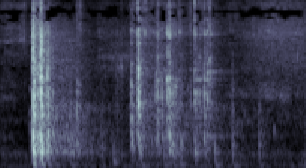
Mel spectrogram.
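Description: Wooden tree-slice blocks clacking against each other and the plastic bin as they are handled: one loud clack about a quarter second in, then a few lighter clicks.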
